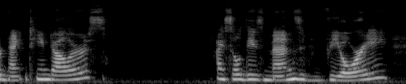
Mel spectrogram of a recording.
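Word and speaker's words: Vuori: i sold these men's viori u o r v-o-v-u-o-r meta performance pants that's how you say it um these sold for 50.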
